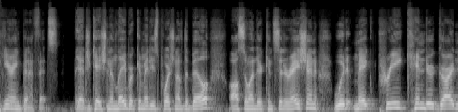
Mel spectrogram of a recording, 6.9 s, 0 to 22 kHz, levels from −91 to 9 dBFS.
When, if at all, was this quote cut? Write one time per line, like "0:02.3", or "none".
0:00.9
